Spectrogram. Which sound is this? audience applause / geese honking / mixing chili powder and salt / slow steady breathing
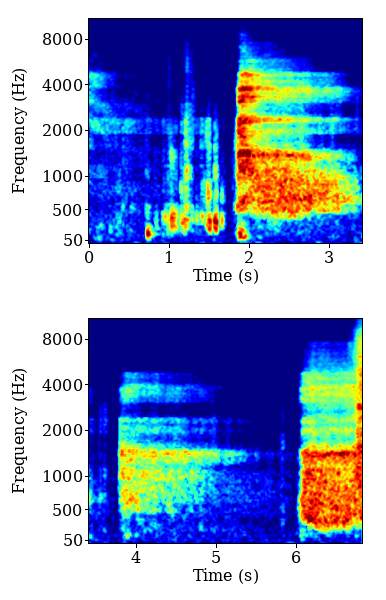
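slow steady breathing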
